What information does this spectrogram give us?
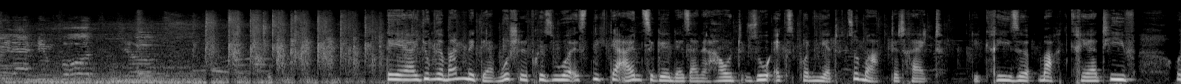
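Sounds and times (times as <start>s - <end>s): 
passengers applauding in subway car: 1.8s - 11.2s
speech: 3.9s - 11.7s.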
